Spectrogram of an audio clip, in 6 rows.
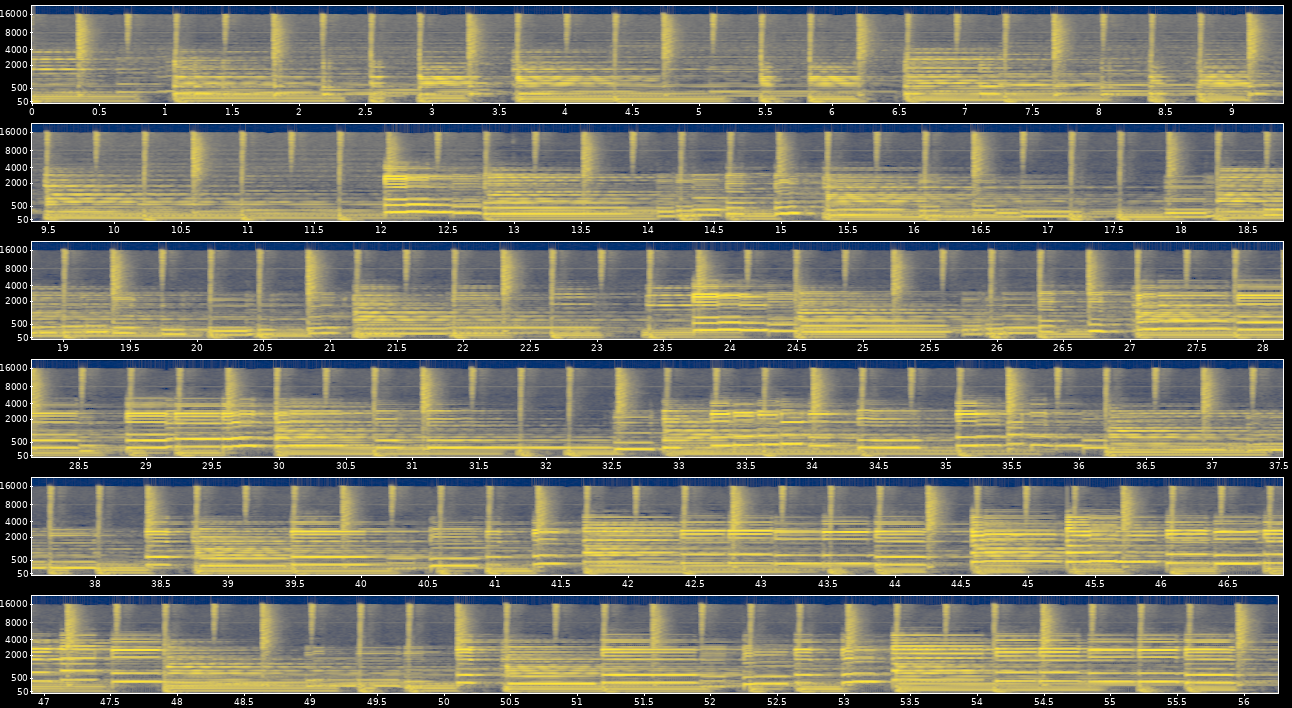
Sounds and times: Music: 0.0s - 56.2s.

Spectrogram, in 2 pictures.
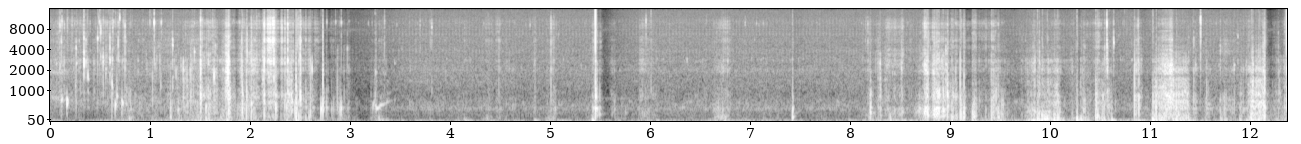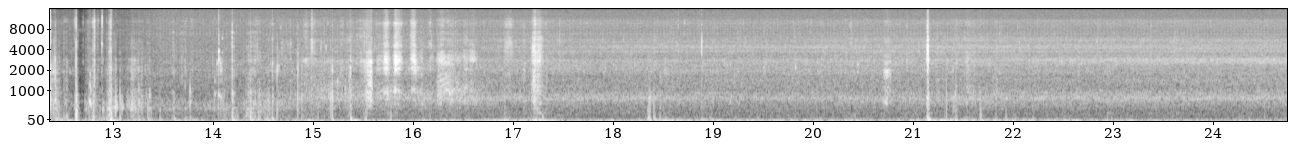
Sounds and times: Stream: 0.0s - 24.7s.

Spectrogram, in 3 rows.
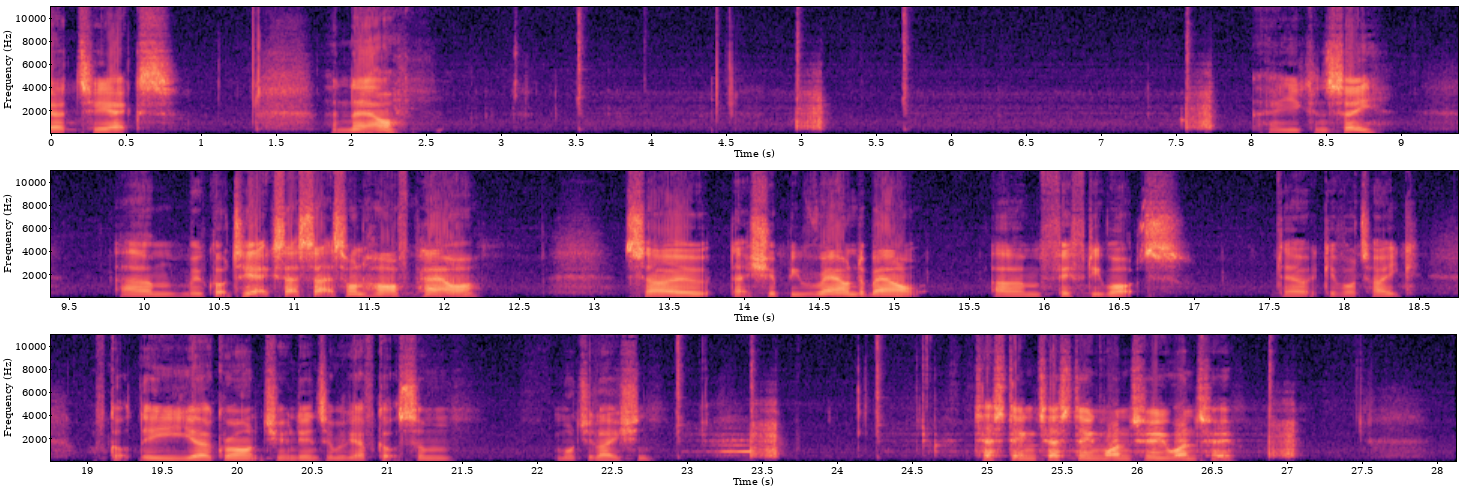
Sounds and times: Speech: 0.0s - 0.9s, 1.8s - 2.6s, 8.0s - 9.0s, 9.8s - 12.3s, 13.2s - 17.0s, 17.6s - 22.9s, 24.9s - 26.7s.

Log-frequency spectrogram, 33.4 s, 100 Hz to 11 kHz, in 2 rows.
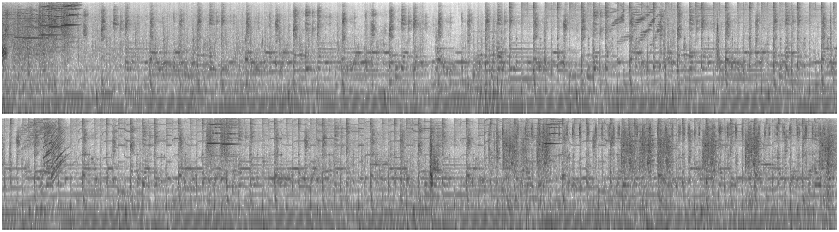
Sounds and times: Music: 0.0s - 33.4s.

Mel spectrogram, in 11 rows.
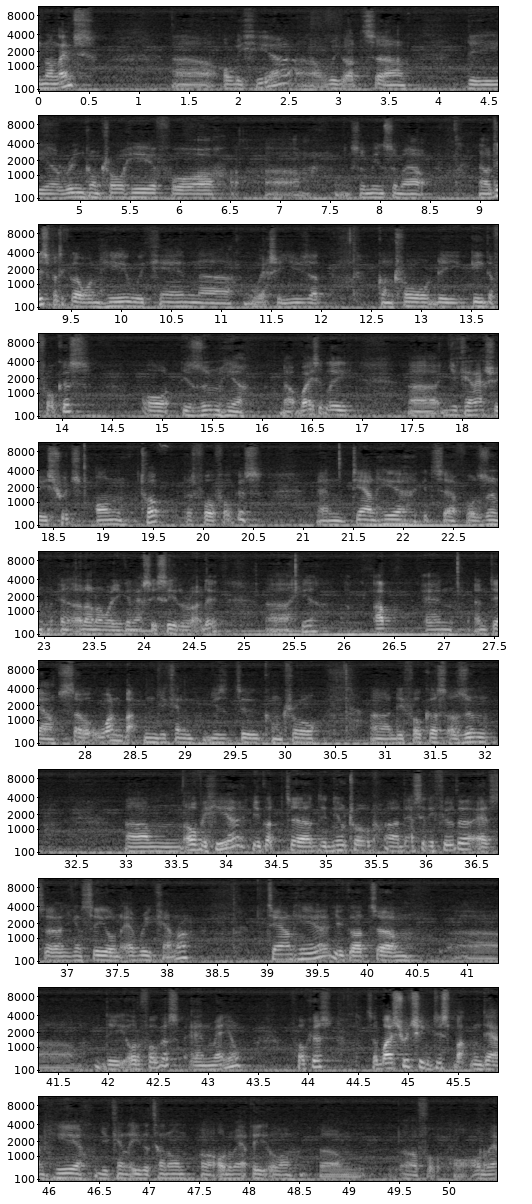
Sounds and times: Speech: 0.0s - 0.7s, 1.3s - 32.2s, 33.0s - 38.4s, 39.0s - 50.4s.

